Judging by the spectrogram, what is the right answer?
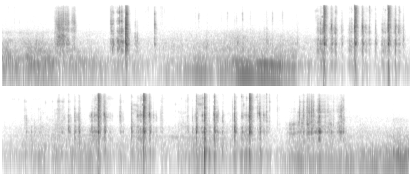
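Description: Sharp metallic clicks and clinks, coming in several quick clusters, as a steel spade drill bit is handled on a wooden surface and a small pointed tool taps and scrapes on its blade.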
